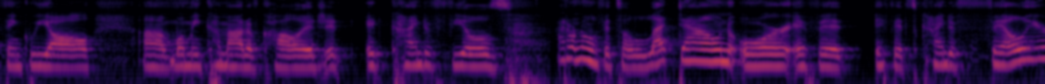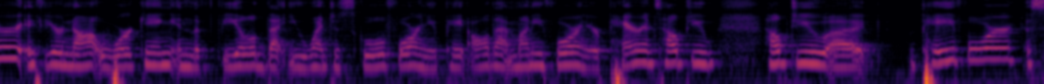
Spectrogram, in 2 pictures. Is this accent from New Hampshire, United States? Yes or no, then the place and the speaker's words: yes; New Hampshire, United States; I couldn't even start off in Manchester, New Hampshire, which was just 20 minutes outside of my hometown in New Hampshire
